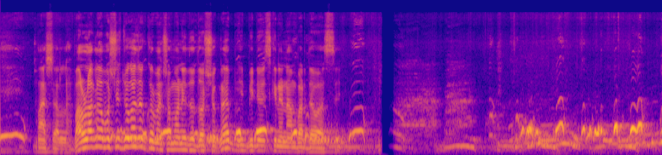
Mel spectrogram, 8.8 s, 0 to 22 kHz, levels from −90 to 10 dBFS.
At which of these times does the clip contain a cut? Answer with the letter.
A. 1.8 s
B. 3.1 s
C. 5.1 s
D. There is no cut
C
